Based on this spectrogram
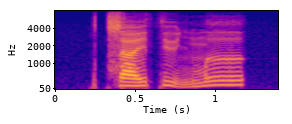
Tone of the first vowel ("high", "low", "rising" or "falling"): rising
